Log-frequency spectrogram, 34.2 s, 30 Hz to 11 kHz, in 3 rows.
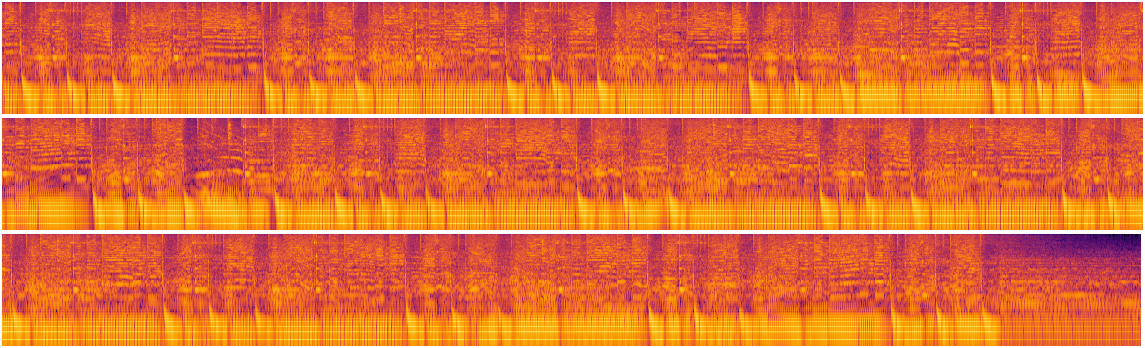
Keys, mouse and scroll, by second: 9.2-26.2 drag, 26.7 p, 28.1 ctrl+click, 32.1 alt+shift+scroll up 1.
